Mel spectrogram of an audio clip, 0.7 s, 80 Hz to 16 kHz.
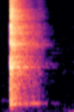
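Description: An empty drink can, just finished, is set down in a single hit. It gives a bright, hollow metallic clank with a ringing tone near 1.7 kHz that fades within about half a second. The can is now empty.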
